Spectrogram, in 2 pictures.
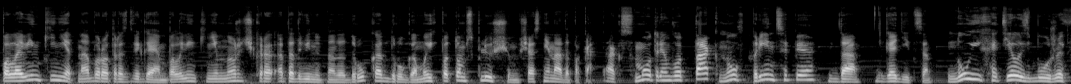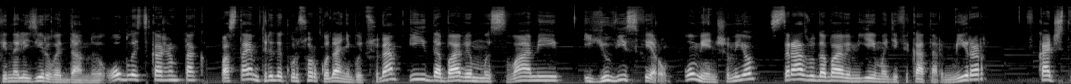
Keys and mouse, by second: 0.3 [, 0.5 [, 2.6 [, 2.7 [, 3.0 [, 10.7-12.8 shift+drag, 10.7-12.8 shift+middle drag, 10.7-14.1 shift+right drag, 14.1-14.7 middle drag, 14.7 shift+a, 16.9-18.3 middle drag, 17.4 s, 18.0 s, 20.2-21.4 drag.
